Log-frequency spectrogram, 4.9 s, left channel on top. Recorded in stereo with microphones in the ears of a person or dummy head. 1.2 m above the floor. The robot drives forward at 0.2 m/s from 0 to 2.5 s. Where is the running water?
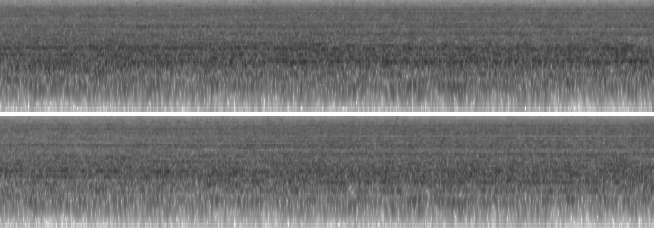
10° right (ahead or behind), 1.1 m; by 4.9 s 20° right (ahead or behind), 0.6 m.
